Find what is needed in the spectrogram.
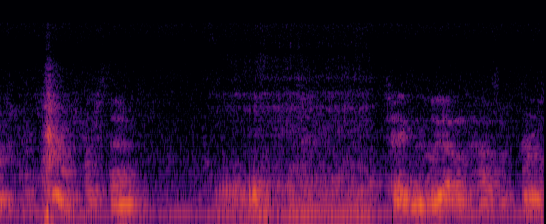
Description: A battle of the log sawers.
